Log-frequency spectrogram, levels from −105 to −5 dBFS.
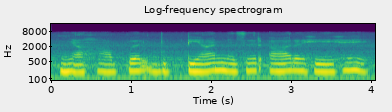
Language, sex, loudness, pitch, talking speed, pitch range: Hindi, female, -16 LUFS, 200 Hz, 105 wpm, 195-210 Hz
